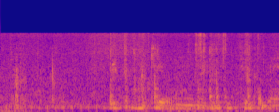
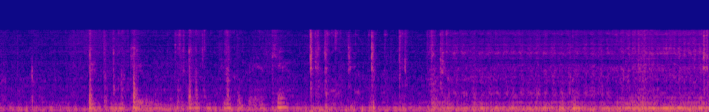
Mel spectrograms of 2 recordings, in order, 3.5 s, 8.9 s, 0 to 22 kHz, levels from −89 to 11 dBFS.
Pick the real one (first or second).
first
